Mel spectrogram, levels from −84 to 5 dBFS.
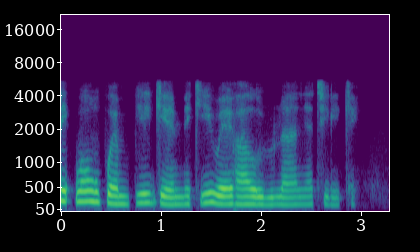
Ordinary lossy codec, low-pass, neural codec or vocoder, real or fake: none; 5.4 kHz; codec, 16 kHz in and 24 kHz out, 0.8 kbps, FocalCodec, streaming, 65536 codes; fake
